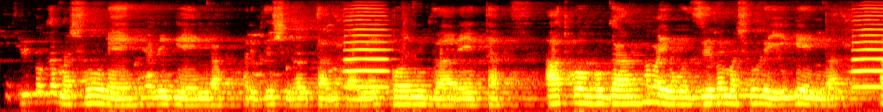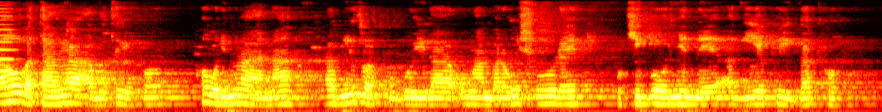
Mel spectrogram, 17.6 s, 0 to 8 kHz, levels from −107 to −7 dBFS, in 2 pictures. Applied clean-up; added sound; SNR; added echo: none; Wind instrument, woodwind instrument; 2 dB; reverberation time 1.2 s.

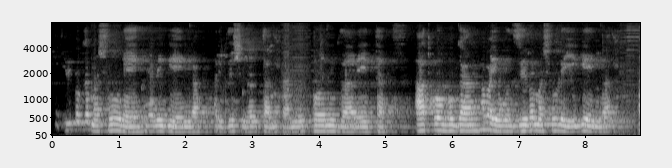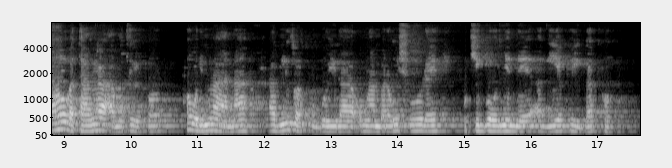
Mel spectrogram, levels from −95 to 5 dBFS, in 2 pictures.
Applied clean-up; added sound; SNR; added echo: neural separator model SepFormer DNS4.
